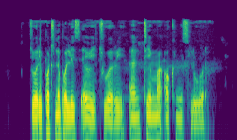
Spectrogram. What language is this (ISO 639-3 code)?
luo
